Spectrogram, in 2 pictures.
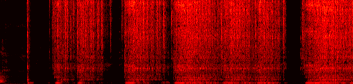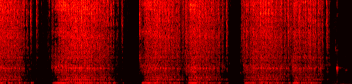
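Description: A sewing machine stitches thread piping along the edge of a garment lining, running in several steady bursts of whirring with short pauses between them, close and clear with no voices.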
